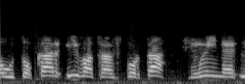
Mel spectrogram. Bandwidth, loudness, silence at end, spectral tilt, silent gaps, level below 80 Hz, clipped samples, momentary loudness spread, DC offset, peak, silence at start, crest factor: 6 kHz; -20 LUFS; 0 s; -6 dB/octave; none; -52 dBFS; under 0.1%; 6 LU; under 0.1%; -6 dBFS; 0 s; 16 dB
